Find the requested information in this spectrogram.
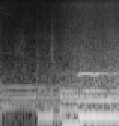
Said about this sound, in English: Oh, this sounds like water. Dude, you hear it in the background? I hear water.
